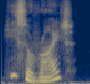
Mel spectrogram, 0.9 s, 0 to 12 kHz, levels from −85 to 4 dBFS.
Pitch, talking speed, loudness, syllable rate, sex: 210 Hz, 200 wpm, -20 LUFS, 4.3 syllables/s, female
